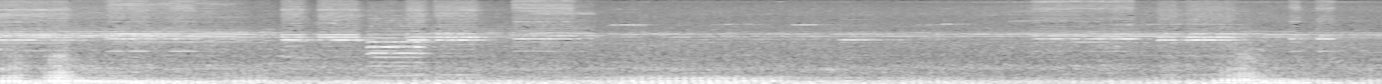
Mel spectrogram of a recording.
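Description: A dense crowd of motorcycles running together in a slow procession, with horns honking now and then. One bike is revved up and back down briefly about half a second in and again near the end.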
